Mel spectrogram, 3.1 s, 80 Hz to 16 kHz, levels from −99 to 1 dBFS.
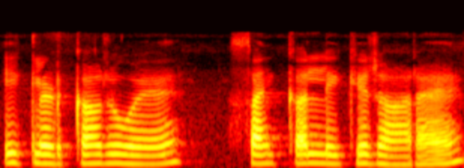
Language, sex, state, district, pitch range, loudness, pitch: Hindi, female, Punjab, Pathankot, 185-195 Hz, -21 LUFS, 190 Hz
